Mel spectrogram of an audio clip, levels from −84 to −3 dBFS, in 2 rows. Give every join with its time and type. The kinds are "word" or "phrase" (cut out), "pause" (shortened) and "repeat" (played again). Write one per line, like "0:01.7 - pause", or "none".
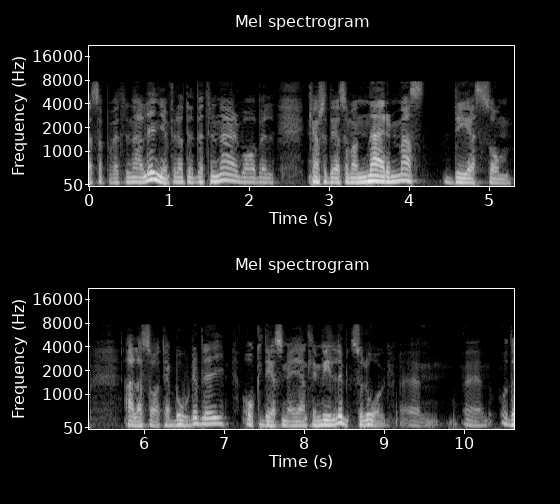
0:01.2 - word
0:07.1 - pause
0:08.5 - word
0:09.1 - pause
